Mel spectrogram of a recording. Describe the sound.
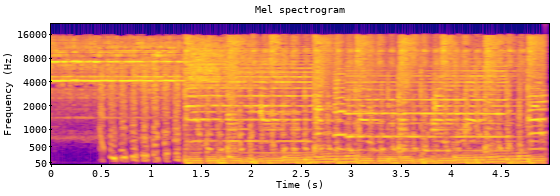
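An alarm clock bell rings in a rapid, loud burst of metallic strikes lasting under a second, then music takes over and plays on.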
